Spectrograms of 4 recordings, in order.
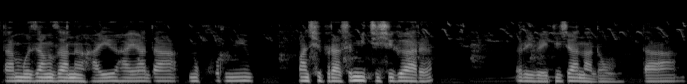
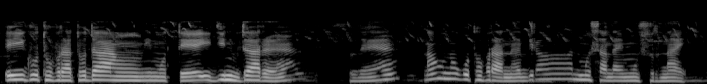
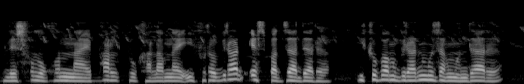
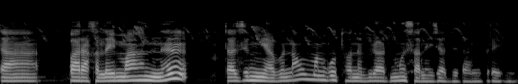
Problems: constant background noise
